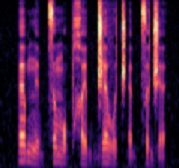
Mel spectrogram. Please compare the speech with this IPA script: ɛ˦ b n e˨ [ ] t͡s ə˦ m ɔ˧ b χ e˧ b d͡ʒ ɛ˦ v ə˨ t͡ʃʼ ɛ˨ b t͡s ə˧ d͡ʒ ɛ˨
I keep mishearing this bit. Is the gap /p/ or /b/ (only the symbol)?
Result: b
